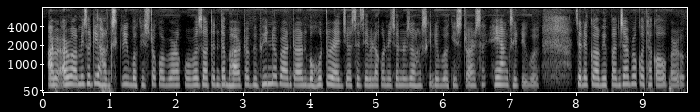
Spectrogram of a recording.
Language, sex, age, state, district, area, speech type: Assamese, female, 18-30, Assam, Charaideo, rural, spontaneous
